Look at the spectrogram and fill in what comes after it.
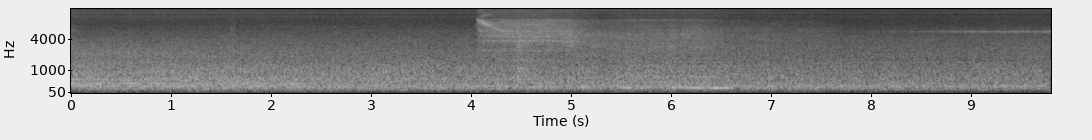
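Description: ICE high-speed train moving at walking pace along the platform, a steady rolling rumble. About four seconds in, a sharp high-pitched metallic squeal starts suddenly, dips slightly in pitch and dies away after about two and a half seconds.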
